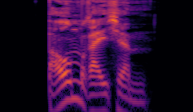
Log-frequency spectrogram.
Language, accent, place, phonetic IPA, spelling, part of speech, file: German, Germany, Berlin, [ˈbaʊ̯mʁaɪ̯çm̩], baumreichem, adjective, De-baumreichem.ogg
- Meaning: strong dative masculine/neuter singular of baumreich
